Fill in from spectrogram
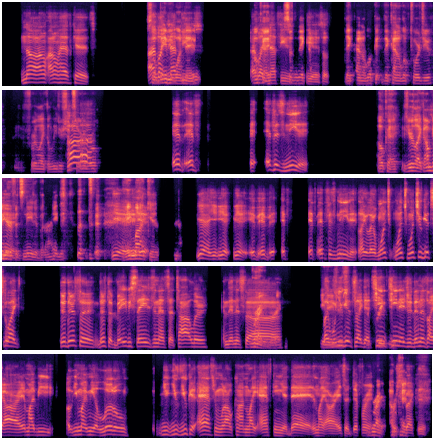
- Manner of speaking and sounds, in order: other background noise; laughing while speaking: "I d hate to"; chuckle
- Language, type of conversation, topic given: English, unstructured, How can being a mentor or having a mentor impact your personal growth?
- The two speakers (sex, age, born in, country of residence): male, 35-39, United States, United States; male, 50-54, United States, United States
